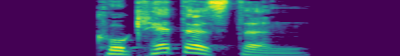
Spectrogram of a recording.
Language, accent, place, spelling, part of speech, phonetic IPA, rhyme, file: German, Germany, Berlin, kokettesten, adjective, [koˈkɛtəstn̩], -ɛtəstn̩, De-kokettesten.ogg
- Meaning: 1. superlative degree of kokett 2. inflection of kokett: strong genitive masculine/neuter singular superlative degree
